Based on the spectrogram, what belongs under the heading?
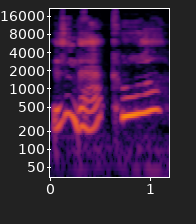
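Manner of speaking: usual speaking voice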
